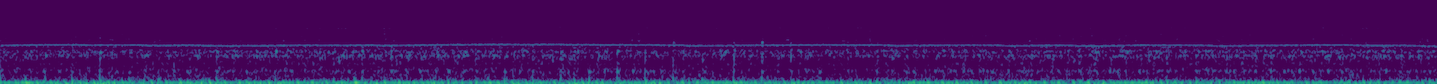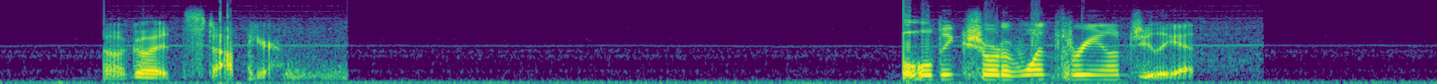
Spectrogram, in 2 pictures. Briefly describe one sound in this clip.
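A small propeller plane's engine drones steadily from inside the cabin.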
